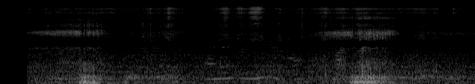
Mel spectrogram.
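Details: Snoring during sleep: two low, rumbling snorts about three seconds apart, each on an in-breath, with soft whistling between them over faint room hiss.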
